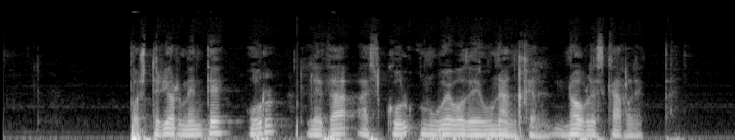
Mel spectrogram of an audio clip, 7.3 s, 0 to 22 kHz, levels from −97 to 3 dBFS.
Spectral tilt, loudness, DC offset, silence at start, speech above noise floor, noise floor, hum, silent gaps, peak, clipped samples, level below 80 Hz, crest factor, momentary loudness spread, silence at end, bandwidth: -8 dB/octave; -23 LUFS; under 0.1%; 1.3 s; 39 dB; -60 dBFS; none; none; -2 dBFS; under 0.1%; -30 dBFS; 20 dB; 8 LU; 0.55 s; 7 kHz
